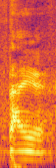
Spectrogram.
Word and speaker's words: Thair: We just said Thair with the American accent, but the dialect is Thair.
